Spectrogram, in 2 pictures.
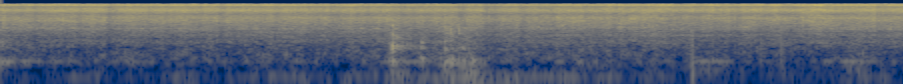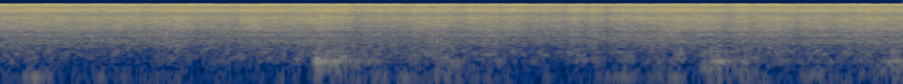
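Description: Grated beetroot sizzling in hot ghee in a heavy cast-iron kadai, a steady hiss, with a few light scrapes of a metal slotted spatula stirring it.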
